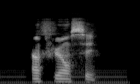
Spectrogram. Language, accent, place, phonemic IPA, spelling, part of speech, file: French, France, Lyon, /ɛ̃.fly.ɑ̃.se/, influencé, verb / adjective, LL-Q150 (fra)-influencé.wav
- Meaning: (verb) past participle of influencer; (adjective) influenced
